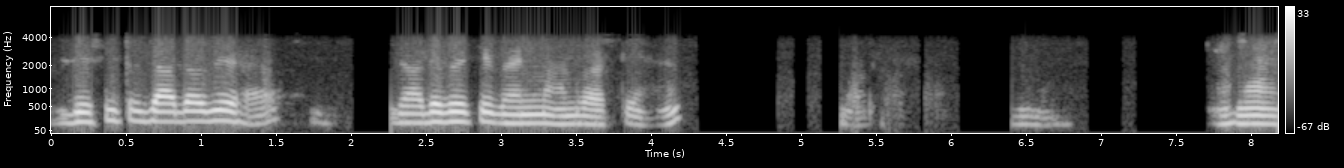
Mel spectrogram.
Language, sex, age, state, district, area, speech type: Hindi, female, 60+, Bihar, Madhepura, urban, conversation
